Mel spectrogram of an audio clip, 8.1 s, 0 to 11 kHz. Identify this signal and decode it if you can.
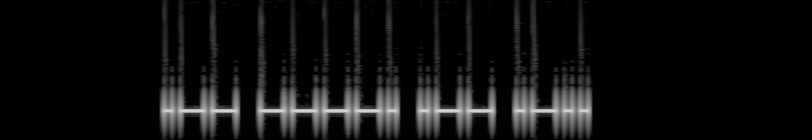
Morse code, heard as a keyed tone, about 15 wpm, 700 Hz. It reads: W9WL
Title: USA Call Signs - 4 Characters - Repeated 3x - 15wpm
